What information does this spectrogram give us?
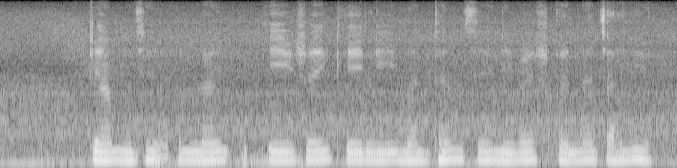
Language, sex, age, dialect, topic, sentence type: Hindi, male, 18-24, Marwari Dhudhari, banking, question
